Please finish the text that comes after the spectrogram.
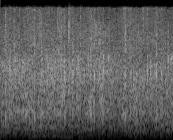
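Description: Steady applause from an audience at a political speech about the government shutdown, dense clapping filling the whole moment without pause, fairly close and even in loudness.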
